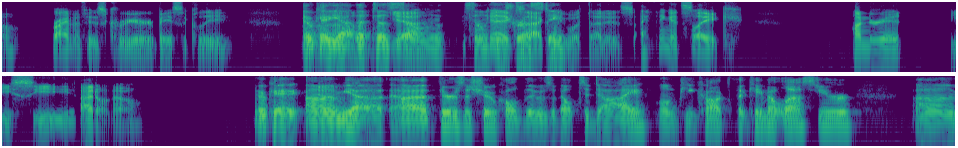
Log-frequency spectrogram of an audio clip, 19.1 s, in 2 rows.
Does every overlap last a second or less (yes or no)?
no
